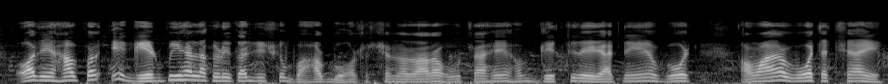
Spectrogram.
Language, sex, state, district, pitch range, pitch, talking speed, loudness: Hindi, male, Uttar Pradesh, Jyotiba Phule Nagar, 130-170 Hz, 150 Hz, 175 wpm, -22 LUFS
